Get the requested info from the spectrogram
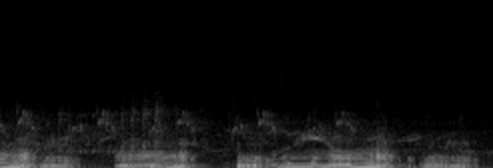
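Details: Lion in the African bushveld making deep, harmonic roaring bursts, several in quick succession with short pauses between them. One call bends up and down in pitch.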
